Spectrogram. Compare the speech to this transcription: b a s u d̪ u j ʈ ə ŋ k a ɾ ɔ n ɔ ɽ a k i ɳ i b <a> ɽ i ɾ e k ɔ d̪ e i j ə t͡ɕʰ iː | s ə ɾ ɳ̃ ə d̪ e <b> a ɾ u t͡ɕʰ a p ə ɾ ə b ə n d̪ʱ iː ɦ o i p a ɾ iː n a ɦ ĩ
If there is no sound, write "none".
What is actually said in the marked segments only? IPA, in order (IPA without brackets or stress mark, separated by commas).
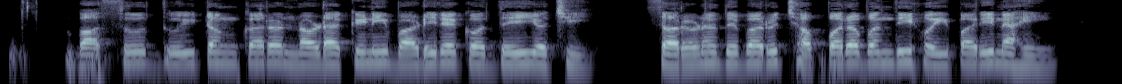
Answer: a, b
